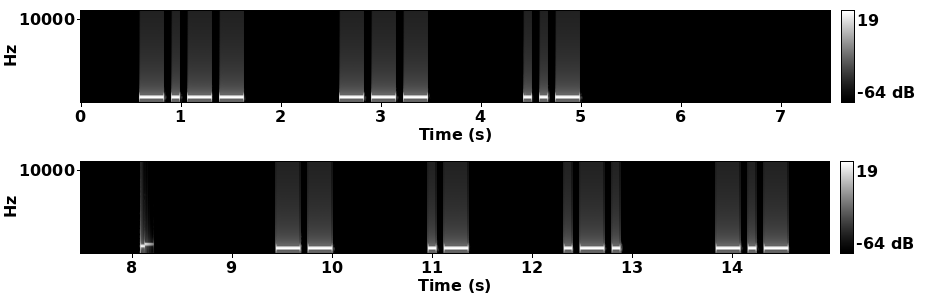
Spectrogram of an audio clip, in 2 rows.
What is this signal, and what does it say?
Morse code, heard as a keyed tone, about 15 wpm, spaced as for 7 wpm, 700 Hz. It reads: YOU MARK
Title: 4x Character Spacing - Top 500 Words - 15wpm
